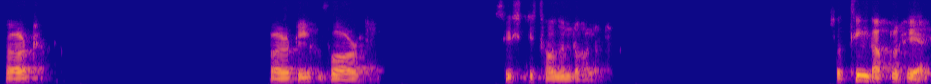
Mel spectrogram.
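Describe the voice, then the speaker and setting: A man with a slightly low voice gives a classroom lecture. He explains in a didactic, step-by-step way, repeating himself for emphasis. He often stops to check understanding with brief questions. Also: very slow, long pauses, muffled recording. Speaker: accounting lecturer.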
